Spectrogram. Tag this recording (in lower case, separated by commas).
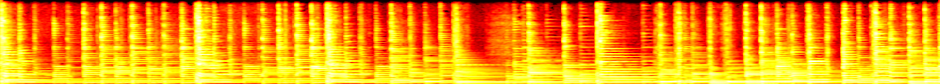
music, guitar, plucked string instrument, acoustic guitar, musical instrument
